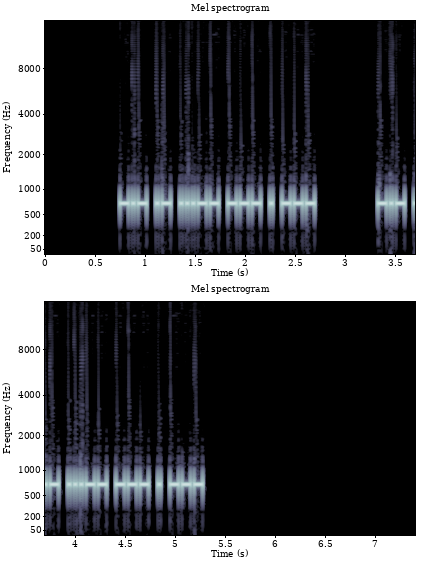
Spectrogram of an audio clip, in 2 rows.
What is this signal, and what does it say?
Morse code, heard as a keyed tone, about 40 wpm, 700 Hz. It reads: KA3OEO KA3OEO
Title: USA Call Signs - 6 Characters - Repeated 2x - 40wpm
